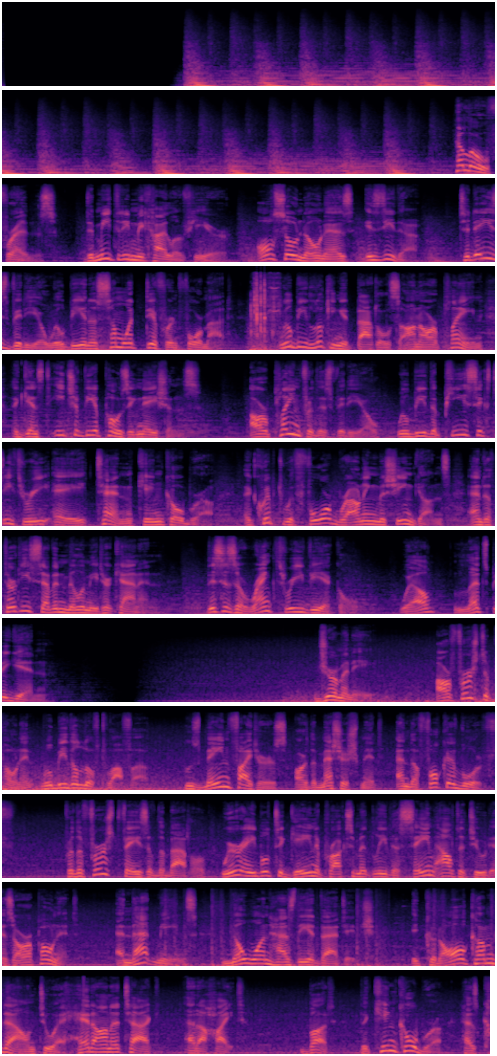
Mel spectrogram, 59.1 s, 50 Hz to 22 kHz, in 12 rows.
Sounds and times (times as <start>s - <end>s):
Music: 1.7s - 35.6s, 38.9s - 59.1s
Speech: 9.5s - 35.0s, 37.6s - 59.1s.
